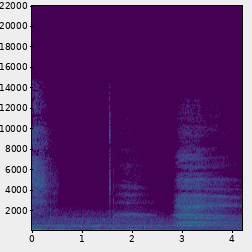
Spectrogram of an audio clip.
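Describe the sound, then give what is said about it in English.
A man draws a breath, with a few breathy, snort-like intakes of air and soft rustling, louder at the start and again near the end, and no speech. “Take a breath, okay?”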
